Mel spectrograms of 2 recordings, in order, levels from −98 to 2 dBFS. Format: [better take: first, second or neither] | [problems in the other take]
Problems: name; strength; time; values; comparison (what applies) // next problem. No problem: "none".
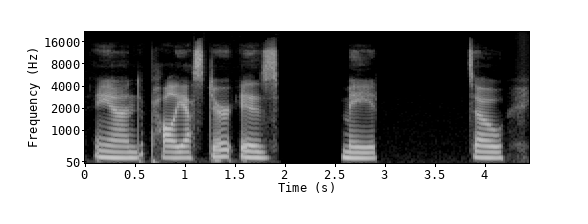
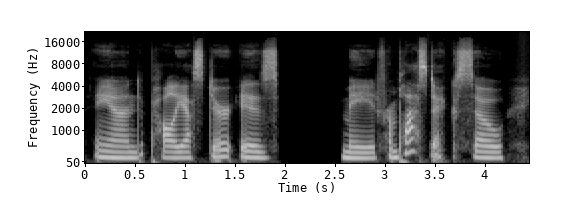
second | audio cutting out; at 3 s for 1 s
